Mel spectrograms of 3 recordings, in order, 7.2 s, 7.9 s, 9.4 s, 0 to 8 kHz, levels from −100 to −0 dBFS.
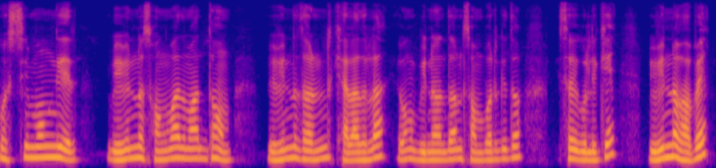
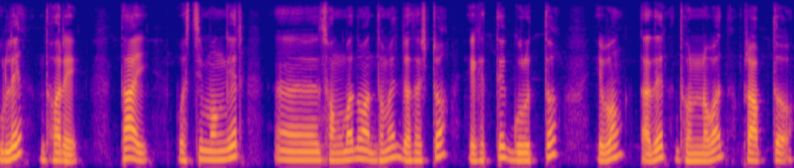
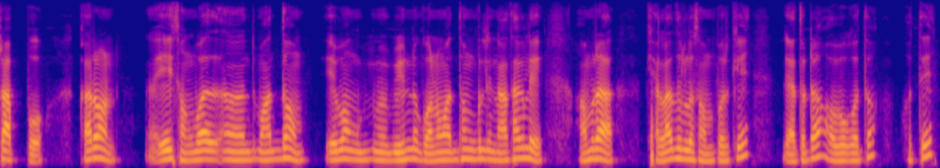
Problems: none marked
